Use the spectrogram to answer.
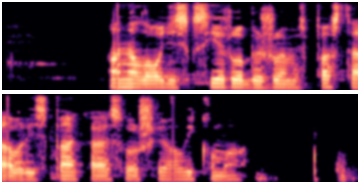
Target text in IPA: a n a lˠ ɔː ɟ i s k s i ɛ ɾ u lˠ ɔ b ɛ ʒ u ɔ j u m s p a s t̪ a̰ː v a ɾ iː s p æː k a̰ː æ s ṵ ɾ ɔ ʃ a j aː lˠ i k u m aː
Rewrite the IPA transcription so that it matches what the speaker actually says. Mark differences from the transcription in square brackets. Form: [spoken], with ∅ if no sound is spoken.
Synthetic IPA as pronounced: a n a lˠ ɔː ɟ i s k s i ɛ ɾ u [∅] ɔ b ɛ ʒ u ɔ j u m s p a s t̪ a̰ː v a ɾ iː s p æː k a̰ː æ s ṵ [∅] ɔ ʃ a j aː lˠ i k u m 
